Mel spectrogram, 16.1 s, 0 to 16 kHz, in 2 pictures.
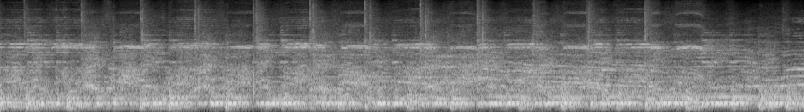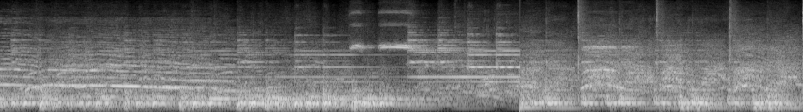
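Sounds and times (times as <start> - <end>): hand gongs ringing: 0.0 - 7.1
drum: 0.0 - 11.8, 13.3 - 16.0
crowd voices: 0.0 - 16.0.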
